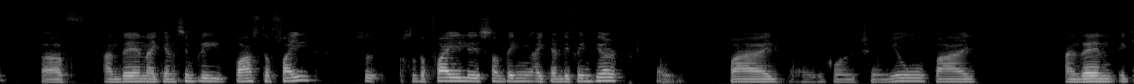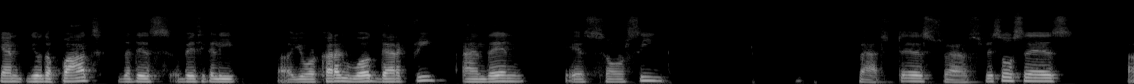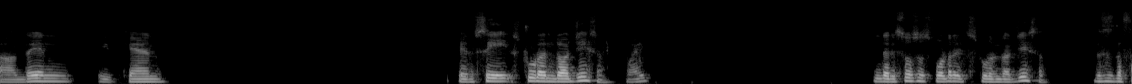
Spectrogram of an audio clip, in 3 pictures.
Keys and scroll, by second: 1.4 Return, 10.0 Return.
